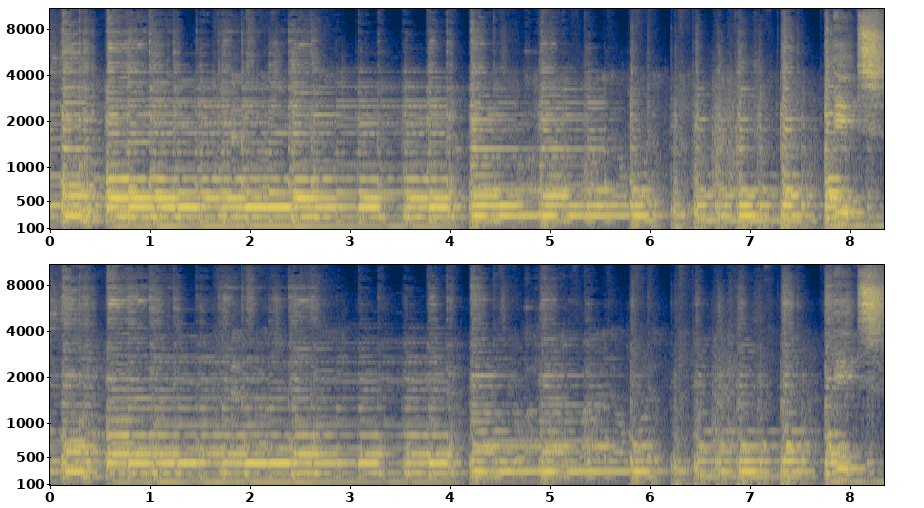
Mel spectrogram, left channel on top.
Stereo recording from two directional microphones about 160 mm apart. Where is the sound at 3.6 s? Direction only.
25° left (ahead or behind).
